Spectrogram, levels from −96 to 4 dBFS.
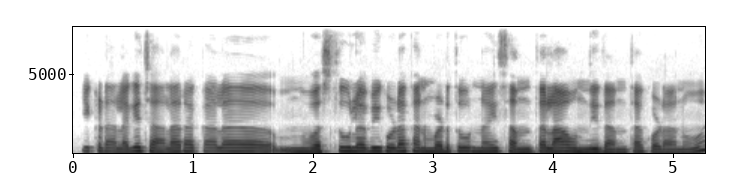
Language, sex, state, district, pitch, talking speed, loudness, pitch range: Telugu, female, Andhra Pradesh, Manyam, 195 Hz, 135 wpm, -16 LUFS, 185-210 Hz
